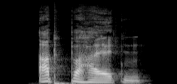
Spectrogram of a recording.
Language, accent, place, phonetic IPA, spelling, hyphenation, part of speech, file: German, Germany, Berlin, [ˈapbəˌhaltn̩], abbehalten, ab‧be‧hal‧ten, verb, De-abbehalten.ogg
- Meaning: to keep off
